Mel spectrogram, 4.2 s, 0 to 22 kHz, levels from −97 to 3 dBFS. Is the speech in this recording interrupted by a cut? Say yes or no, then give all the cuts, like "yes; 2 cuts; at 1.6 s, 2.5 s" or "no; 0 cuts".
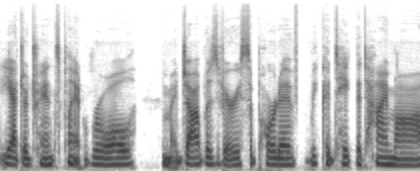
yes; 2 cuts; at 1.6 s, 3.0 s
